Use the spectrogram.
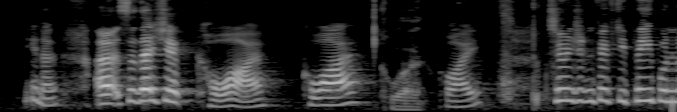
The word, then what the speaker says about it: kawaii: Anyway, so there's your, do you pronounce it kawaii?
